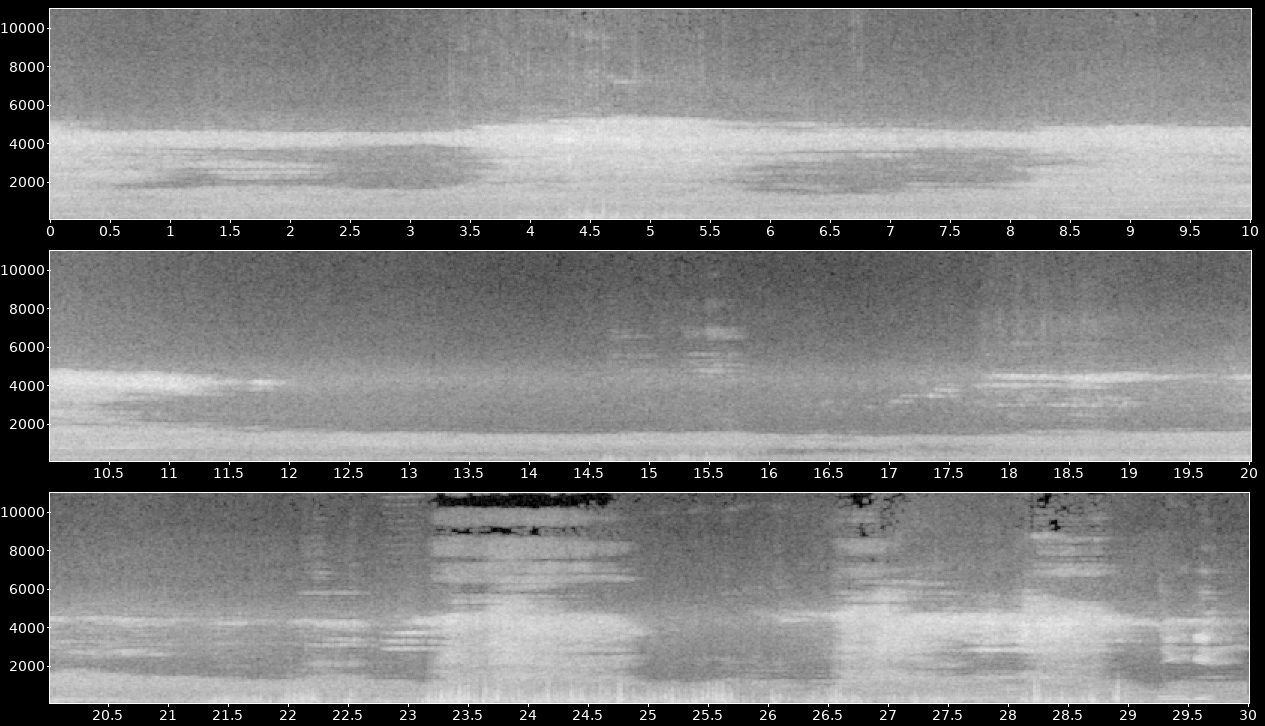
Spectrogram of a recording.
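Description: Busy city street traffic: a steady wash of engine and tyre noise from buses, cars and motorcycles, swelling louder as vehicles pass close, most strongly about three quarters of the way in and again near the end.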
